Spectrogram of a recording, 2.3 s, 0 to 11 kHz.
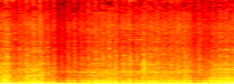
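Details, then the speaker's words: Griffin 180i scooter warmed up after CVT tuning with mixed-weight flyball rollers and greased dowel: even, low, throbbing idle with steady beat, no rattles or knocks; engine and CVT sound quiet and healthy, normal idle. "So yan, higpitan na natin para ma-warm up na natin, matry na natin mga kalayo. Yan, tahimik naman. Diba? Ayos na"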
